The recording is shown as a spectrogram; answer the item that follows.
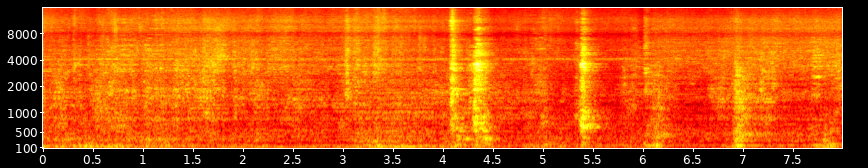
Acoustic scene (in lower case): kitchen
